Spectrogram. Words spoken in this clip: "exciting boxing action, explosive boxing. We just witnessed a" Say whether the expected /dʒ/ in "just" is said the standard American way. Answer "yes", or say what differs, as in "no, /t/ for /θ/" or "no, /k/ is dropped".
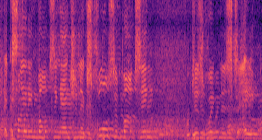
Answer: no, /tʃ/ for /dʒ/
